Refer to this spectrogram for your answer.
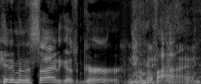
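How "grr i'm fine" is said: bulldog voice, starting with a growl. Recounting the bulldog mascot getting hit, the speaker does a bulldog impression. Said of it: "That's my bulldog impression".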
